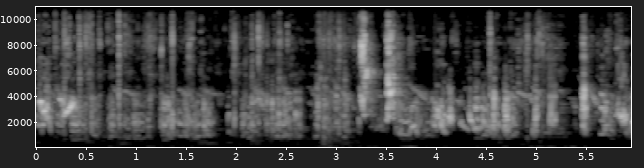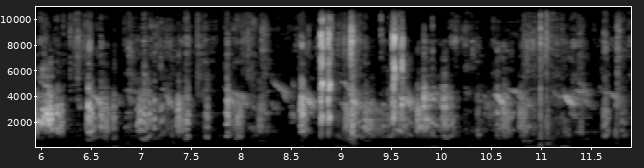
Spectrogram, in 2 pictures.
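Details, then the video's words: Lovebirds fighting with budgerigars: shrill, harsh squawks and scratchy chatter pour out in dense bursts with brief pauses, while sharper chirps from other birds overlap throughout. "Lovebirds fighting with budgies"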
